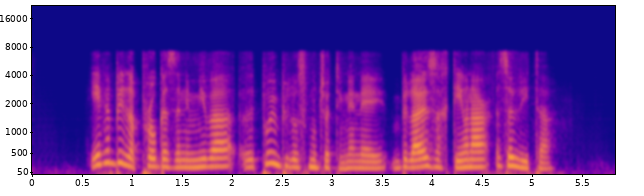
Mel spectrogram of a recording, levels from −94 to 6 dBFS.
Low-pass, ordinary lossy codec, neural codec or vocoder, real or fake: 7.2 kHz; none; codec, 16 kHz, 0.5 kbps, X-Codec, HuBERT features, trained on LibriSpeech; fake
